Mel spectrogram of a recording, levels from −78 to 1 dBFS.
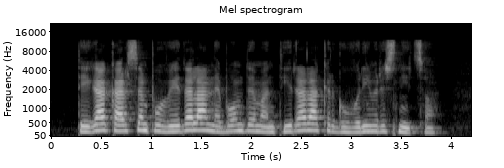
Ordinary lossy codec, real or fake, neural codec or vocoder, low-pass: none; real; none; none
